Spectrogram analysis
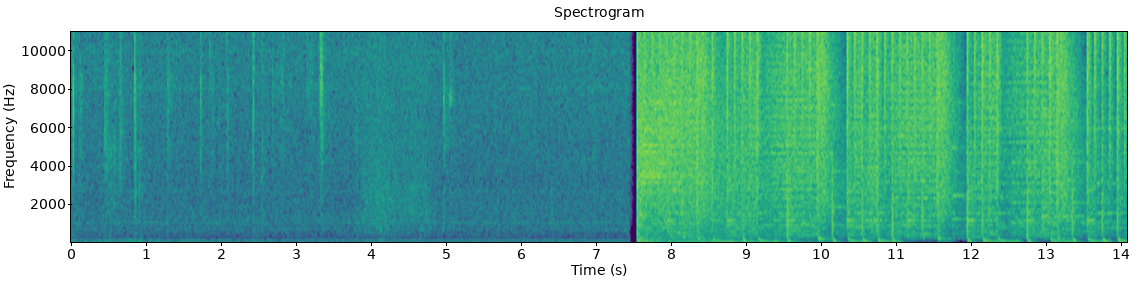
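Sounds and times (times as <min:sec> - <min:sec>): steady low hum: 0:00.0 - 0:11.1.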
